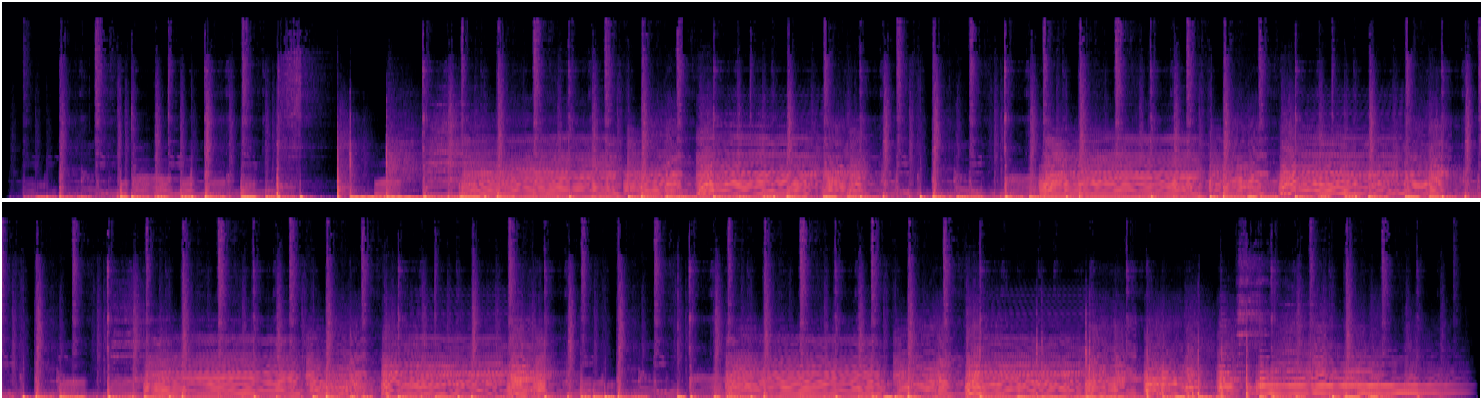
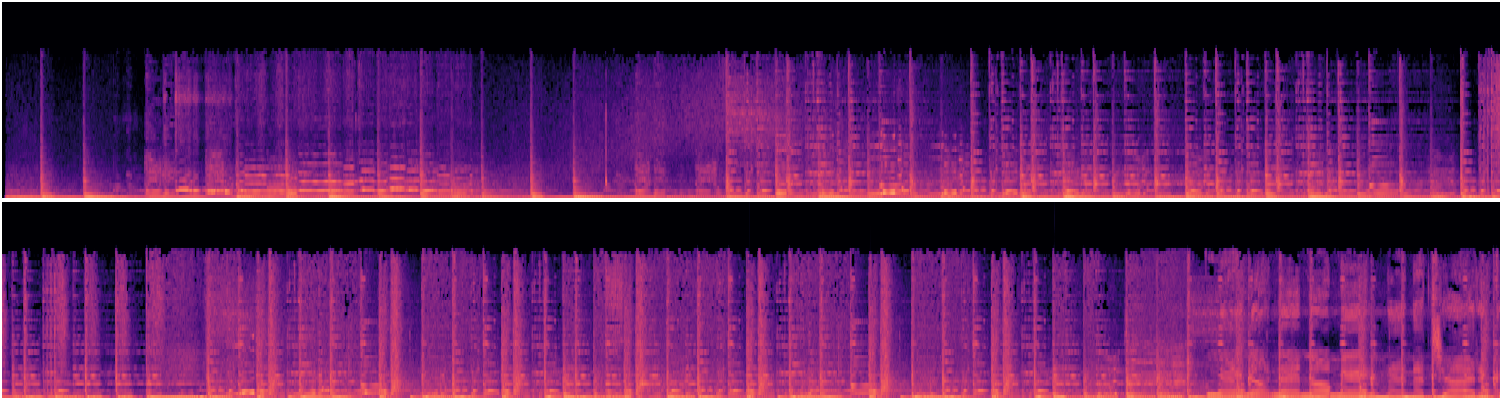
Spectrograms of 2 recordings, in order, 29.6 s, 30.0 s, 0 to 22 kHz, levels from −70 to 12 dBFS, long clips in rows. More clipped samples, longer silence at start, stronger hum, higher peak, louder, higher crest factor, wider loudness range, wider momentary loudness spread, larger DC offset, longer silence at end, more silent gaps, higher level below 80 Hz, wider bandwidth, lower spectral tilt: neither; first, 0.2 s vs 0.05 s; neither; about the same, 0 dBFS vs 0 dBFS; about the same, -15 LUFS vs -13 LUFS; about the same, 14 dB vs 12 dB; about the same, 2 LU vs 3 LU; about the same, 5 LU vs 5 LU; first, 0.2% vs under 0.1%; about the same, 0.1 s vs 0 s; neither; about the same, -18 dBFS vs -18 dBFS; first, over 20 kHz vs 17 kHz; about the same, -5 dB/octave vs -4.5 dB/octave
